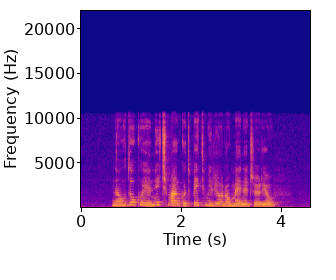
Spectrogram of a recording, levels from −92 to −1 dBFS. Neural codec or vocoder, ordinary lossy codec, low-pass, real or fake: none; none; none; real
